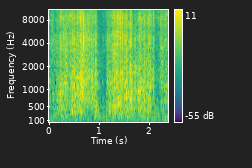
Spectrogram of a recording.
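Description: Inflated latex 260 modelling balloons rubbing against each other and the hands as they are twisted and bent into shape, in two stretches with a short break about a second in.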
